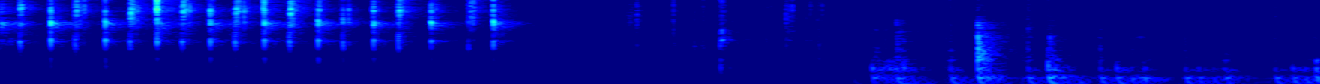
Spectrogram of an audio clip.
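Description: Acrylic paint marker being shaken, its mixing ball rattling in quick, even clicks that stop a little under two seconds in. About a second later comes a run of dull taps as the marker's tip is pressed repeatedly against paper to get the paint flowing.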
